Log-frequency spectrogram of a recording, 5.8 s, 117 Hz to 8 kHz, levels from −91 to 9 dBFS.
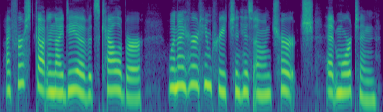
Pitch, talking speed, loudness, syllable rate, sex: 255 Hz, 200 wpm, -15 LUFS, 4.6 syllables/s, female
